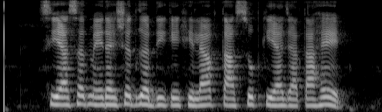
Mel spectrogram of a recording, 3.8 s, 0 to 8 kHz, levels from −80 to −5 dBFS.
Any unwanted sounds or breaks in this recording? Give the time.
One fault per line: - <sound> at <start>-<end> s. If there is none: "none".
none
